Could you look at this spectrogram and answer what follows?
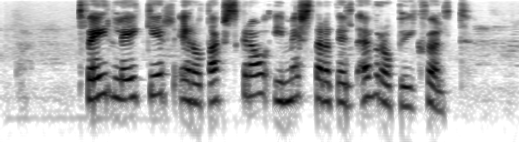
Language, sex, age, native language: Icelandic, female, 30-39, Icelandic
